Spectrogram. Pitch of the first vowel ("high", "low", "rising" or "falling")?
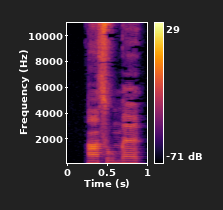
low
